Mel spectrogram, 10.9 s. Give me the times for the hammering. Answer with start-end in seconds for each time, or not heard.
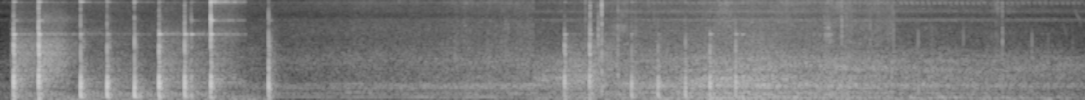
0.1-2.8, 5.6-7.5.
